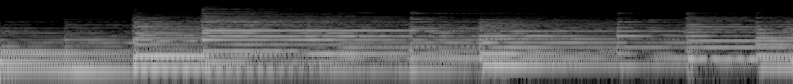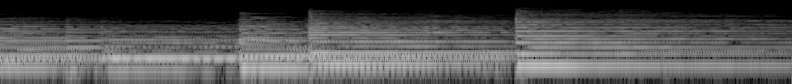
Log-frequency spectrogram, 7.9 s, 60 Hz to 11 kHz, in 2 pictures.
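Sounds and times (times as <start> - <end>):
sad piano music: 0.0 - 7.9.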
